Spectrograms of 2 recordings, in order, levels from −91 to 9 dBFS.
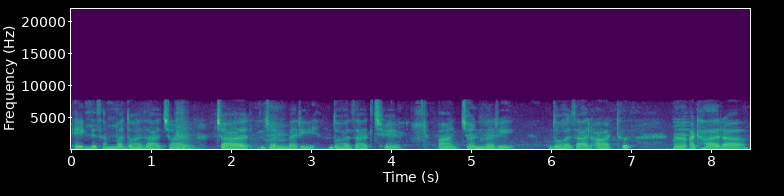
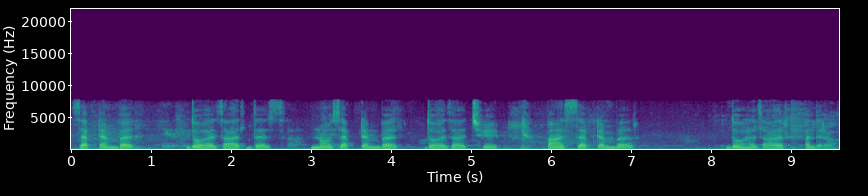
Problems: background sounds at intervals, background conversations at intervals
